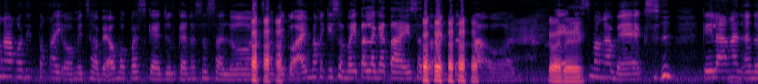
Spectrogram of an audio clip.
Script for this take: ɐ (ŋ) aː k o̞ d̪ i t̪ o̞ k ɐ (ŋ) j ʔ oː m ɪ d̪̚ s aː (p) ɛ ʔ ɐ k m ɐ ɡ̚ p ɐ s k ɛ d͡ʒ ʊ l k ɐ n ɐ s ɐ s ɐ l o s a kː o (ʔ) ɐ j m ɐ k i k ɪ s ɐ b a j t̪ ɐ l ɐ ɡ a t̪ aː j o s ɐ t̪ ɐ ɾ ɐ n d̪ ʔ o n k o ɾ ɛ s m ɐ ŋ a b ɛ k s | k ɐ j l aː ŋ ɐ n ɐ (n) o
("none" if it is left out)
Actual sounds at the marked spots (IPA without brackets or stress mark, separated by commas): ŋ, none, b, ʔ, n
